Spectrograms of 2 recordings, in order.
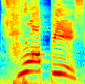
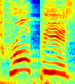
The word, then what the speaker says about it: Tropius: And I bring this up because uh GC Nathan pronounced it tropeus. It's not tropeus. It's tropous.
